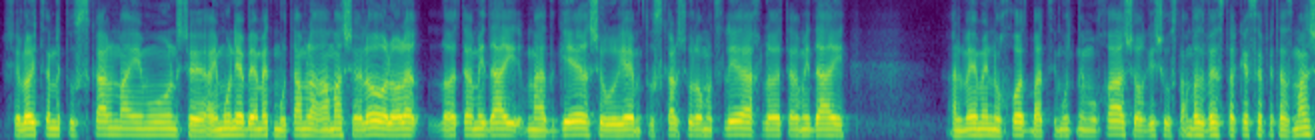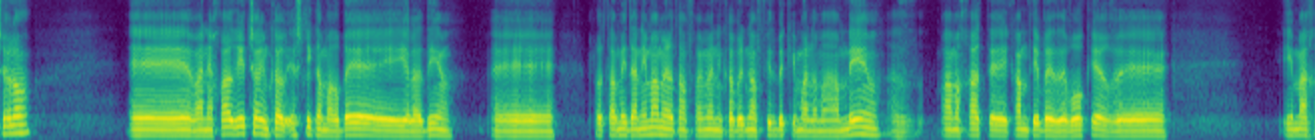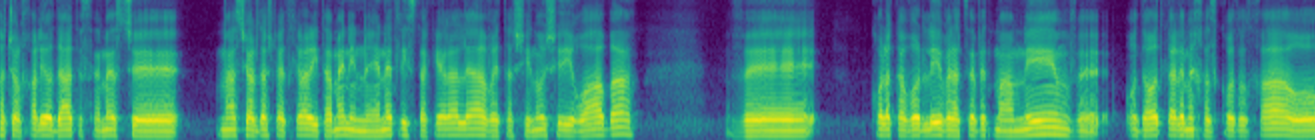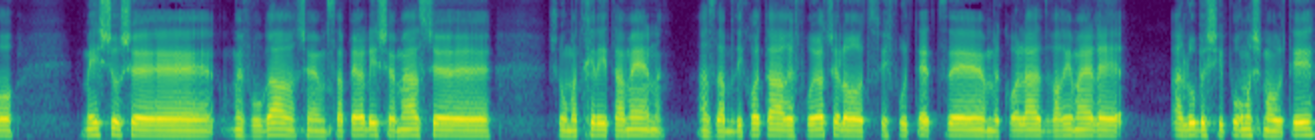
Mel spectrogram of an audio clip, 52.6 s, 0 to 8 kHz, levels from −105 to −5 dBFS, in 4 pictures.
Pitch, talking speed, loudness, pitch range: 125 Hz, 135 wpm, -16 LUFS, 115-130 Hz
